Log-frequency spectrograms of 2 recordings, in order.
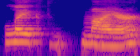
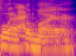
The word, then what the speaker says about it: Lakemeyer: And then, Michelle Lake Meyer. I know you read. Did I say it wrong? I think she says Lackameyer, but yeah, Lakemeyer, Lackameyer, either way, it's fine.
